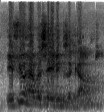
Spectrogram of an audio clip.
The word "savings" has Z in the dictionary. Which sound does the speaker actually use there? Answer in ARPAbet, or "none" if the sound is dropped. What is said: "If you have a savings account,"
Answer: Z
